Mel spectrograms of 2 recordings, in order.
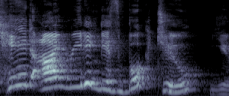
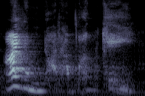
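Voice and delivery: whispered aside. Real, not acted. Reader protests aside.

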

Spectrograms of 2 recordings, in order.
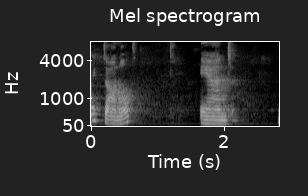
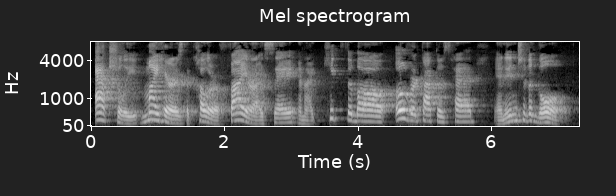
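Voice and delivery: put-on lively, louder storybook reading for kids; reading to children; 4 semitones higher, 7 dB louder than usual. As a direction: read it like a picture book for a class, brightly. Reads picture book aloud to children.

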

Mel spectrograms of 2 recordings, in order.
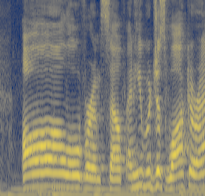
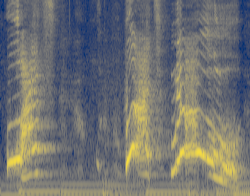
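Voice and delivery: hammed-up high-pitched cries of horror; outraged old people; much slower than usual. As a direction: squeal in scandalised disbelief like offended elders. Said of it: "watch their faces go".

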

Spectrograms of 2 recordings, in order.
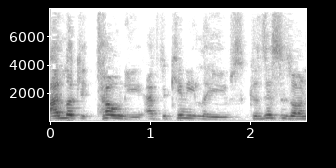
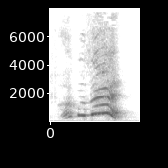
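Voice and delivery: sudden high baffled squeak; 5 dB quieter, faster than usual. Retold or imitated. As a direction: caught off guard by the click. Baffled after being hung up.

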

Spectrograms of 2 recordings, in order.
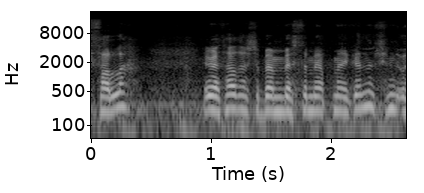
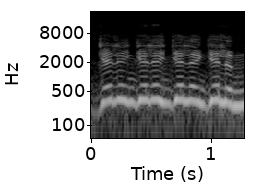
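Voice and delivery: calling the dogs; 10 semitones higher than usual. Real, not acted. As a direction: call them over in a high voice. Calling stray dogs to food.

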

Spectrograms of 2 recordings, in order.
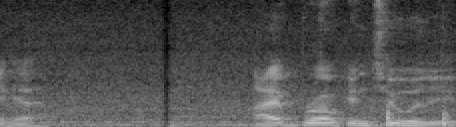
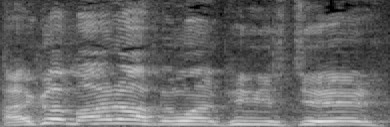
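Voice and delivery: mock commenter voice; 6 semitones higher, 8 dB louder than usual. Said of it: "someone's gonna comment and go".

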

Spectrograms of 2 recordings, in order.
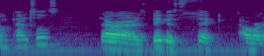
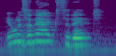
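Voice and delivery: high, loud pleading cry; a kid hollering that it was an accident; hollered; 11 semitones higher, 3 dB louder than usual. A narrator's reading. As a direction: shout the excuse high and fast. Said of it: "I hollered".

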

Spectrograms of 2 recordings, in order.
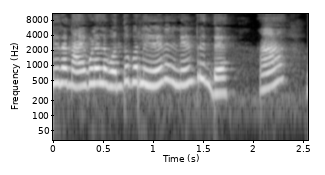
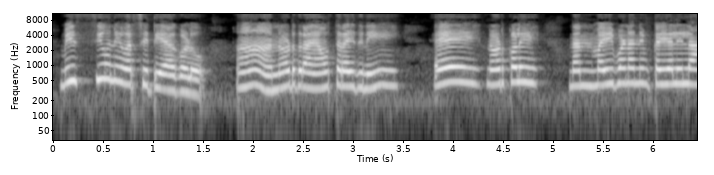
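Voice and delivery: put-on vain modern girl. Fashionable girl flaunting her dress to older villagers, vain. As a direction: show off to the old folk.

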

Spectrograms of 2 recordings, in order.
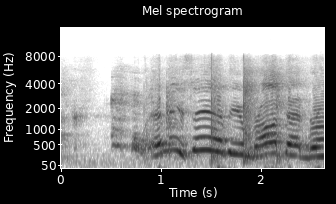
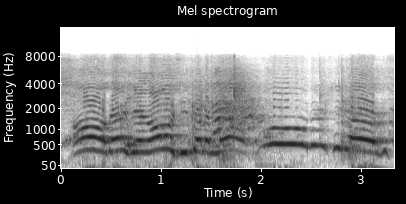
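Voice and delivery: excited; 7 semitones higher than usual. Real, not acted. Witch melting in kids' play.

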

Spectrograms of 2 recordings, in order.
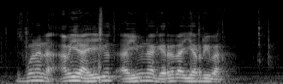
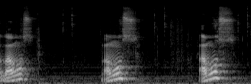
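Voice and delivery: calling them along; 7 semitones higher, slower than usual. Real, not acted. Urging villagers to follow him.

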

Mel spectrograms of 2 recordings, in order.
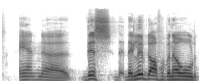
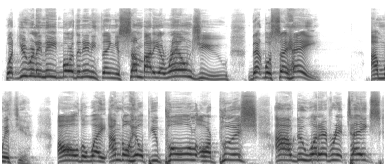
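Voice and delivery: preaching; 7 semitones higher than usual. Acted. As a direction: build the sermon to a shout. Preaching at full force.

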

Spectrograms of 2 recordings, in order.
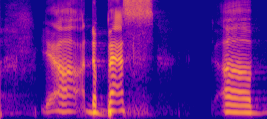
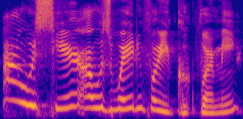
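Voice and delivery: hurt outburst; 6 semitones higher, 4 dB quieter than usual. Retold or imitated. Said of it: "I said".

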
